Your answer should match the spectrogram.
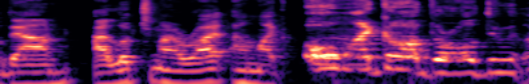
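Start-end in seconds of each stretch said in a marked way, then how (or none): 1.5-2.6 retold cry of alarm, voice jumping high; panicked battle cry. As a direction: suddenly pitch up in mock panic. Acts out his alarm in battle.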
